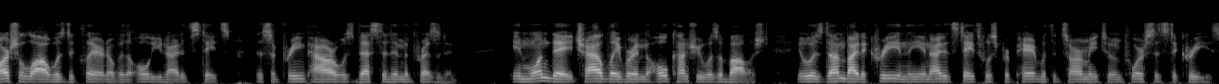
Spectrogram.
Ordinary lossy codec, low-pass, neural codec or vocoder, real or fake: Opus, 24 kbps; 7.2 kHz; codec, 16 kHz, 2 kbps, FunCodec, trained on LibriTTS, 25 frames a second; fake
